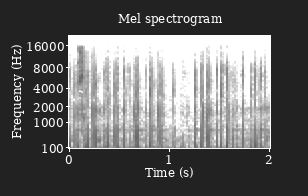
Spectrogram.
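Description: Fingers tapping rapidly on the back of a smartphone in its case, a fast, uneven patter of small clicks.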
